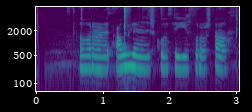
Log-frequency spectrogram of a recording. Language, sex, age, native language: Icelandic, female, 13, Icelandic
